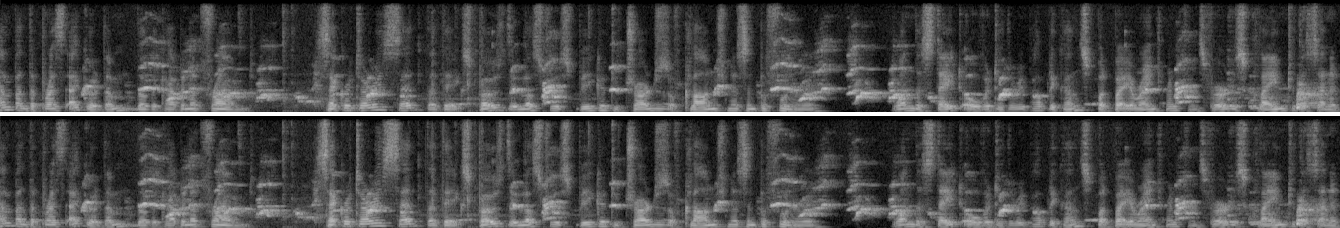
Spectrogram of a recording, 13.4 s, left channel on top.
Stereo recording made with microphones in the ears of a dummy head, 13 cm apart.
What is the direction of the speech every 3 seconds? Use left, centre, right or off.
left, right, centre, left, left.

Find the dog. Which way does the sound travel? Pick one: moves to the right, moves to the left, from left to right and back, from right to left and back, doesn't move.
moves to the left.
